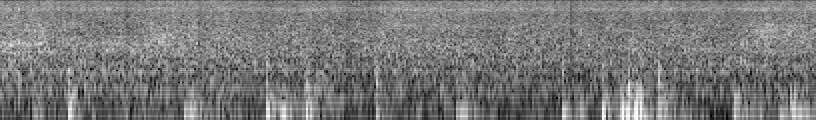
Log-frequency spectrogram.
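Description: Sliced raw chicken breast sizzling steadily in hot oil with sautéed onions and garlic, stirred with a wooden spatula that scrapes the pan now and then.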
